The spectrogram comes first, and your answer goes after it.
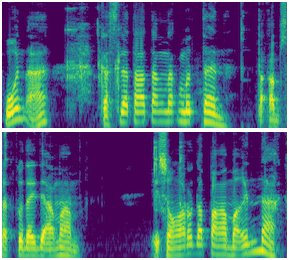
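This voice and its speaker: A man's voice: a little high, animated, normal speed, a bit bright. A man with an Ilocano accent acting a dutiful, kind younger brother and uncle in an audio drama. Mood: warm, affectionate.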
